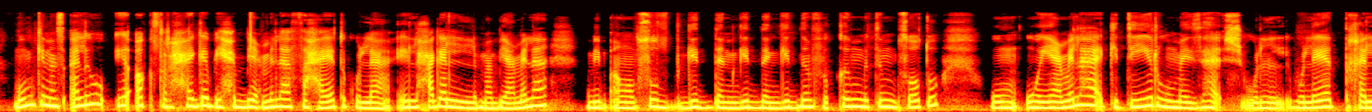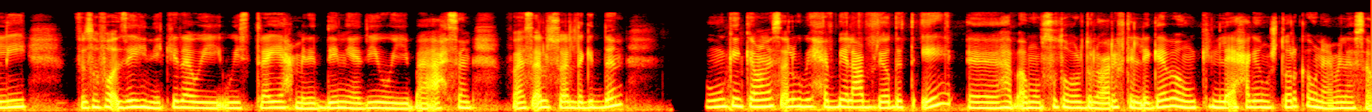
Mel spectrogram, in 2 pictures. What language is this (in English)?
Egyptian Arabic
